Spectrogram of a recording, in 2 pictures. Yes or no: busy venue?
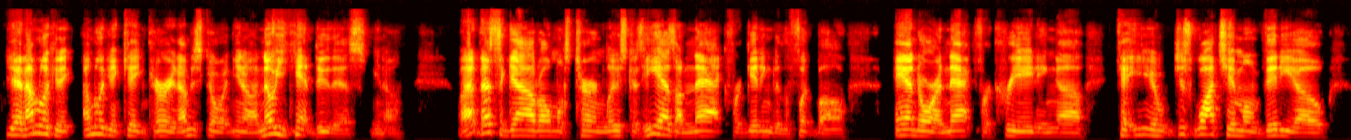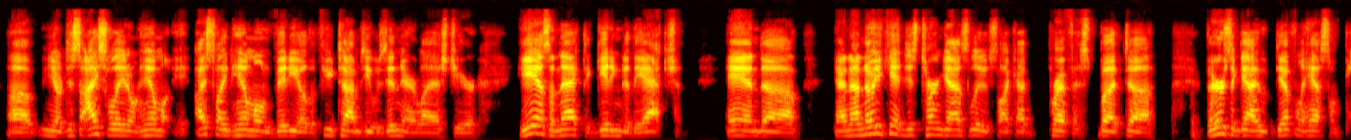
no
